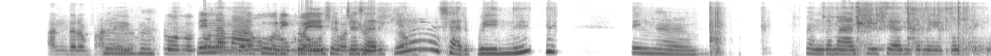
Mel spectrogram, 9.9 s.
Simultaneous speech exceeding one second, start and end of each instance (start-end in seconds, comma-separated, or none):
2.0-4.1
